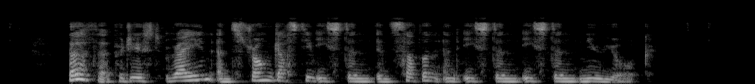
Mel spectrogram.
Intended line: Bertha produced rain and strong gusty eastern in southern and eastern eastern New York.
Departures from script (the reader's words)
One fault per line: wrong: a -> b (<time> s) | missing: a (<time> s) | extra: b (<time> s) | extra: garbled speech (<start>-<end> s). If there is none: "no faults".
no faults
